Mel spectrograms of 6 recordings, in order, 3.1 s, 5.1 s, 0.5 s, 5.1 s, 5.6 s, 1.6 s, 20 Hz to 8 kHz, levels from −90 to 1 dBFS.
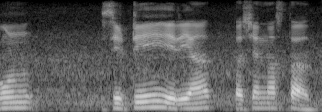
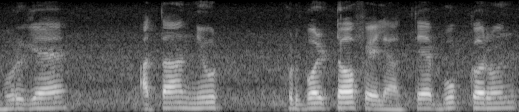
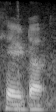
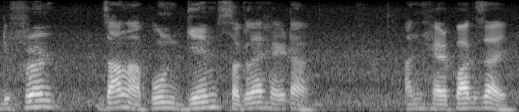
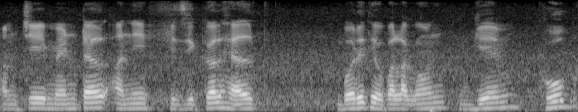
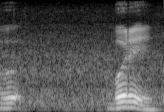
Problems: background sounds at intervals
